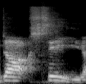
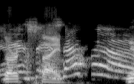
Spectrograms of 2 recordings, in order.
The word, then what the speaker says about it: Darkseid: Does anyone else ever used to call him Dark Seed? I think I used to call him Dark Seed. And it's pronounced Dark Side.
